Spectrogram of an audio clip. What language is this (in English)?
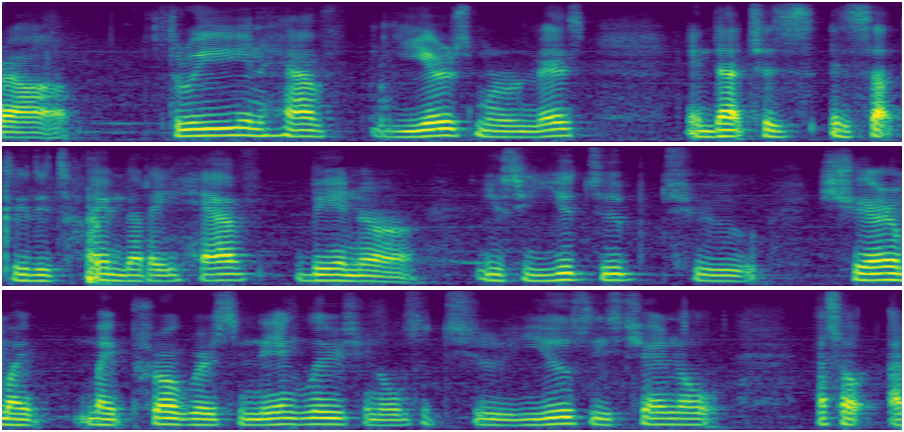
Spanish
